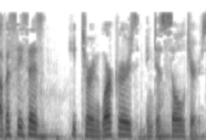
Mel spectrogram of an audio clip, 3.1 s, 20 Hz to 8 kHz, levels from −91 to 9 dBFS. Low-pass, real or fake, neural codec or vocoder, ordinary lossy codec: 7.2 kHz; fake; codec, 16 kHz, 1 kbps, FunCodec, trained on LibriTTS, 50 frames a second; MP3, 24 kbps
